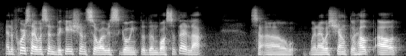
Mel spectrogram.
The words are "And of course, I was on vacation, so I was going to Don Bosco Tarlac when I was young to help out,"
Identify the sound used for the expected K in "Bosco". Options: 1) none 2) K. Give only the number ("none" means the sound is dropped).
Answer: 1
